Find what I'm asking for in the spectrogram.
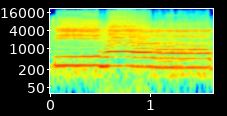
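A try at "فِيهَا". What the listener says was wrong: bukan pi tapi fi.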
